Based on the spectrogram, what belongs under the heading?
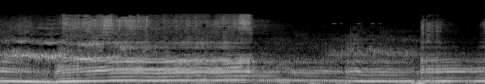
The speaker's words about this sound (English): Waiting at the red light, teens revved their engines and accelerated at the green, trying to get the loudest tire screech possible.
